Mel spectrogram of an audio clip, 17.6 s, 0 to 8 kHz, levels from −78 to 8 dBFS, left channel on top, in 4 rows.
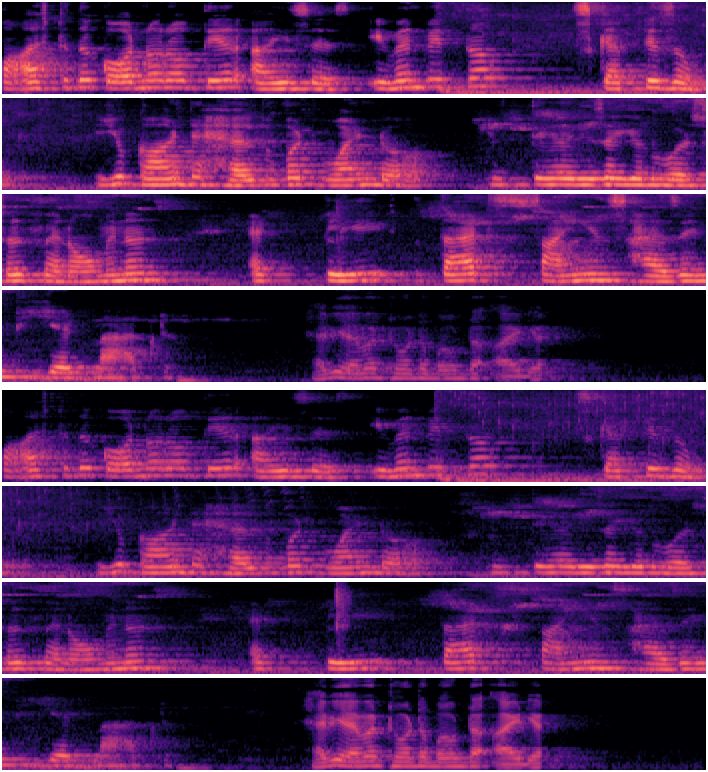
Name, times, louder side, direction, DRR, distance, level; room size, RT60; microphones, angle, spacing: voice 1, 0.0-3.2 3.6-4.5 5.0-7.1 7.4-9.9 10.4-14.1, left 6 dB, 55° left, 0.3 m, -20 dB
sound 1, 2.7-6.8, equal, 35° right, 1.7 m, -38 dB
sound 2, 7.3-13.8, left 1 dB, 15° left, 4.0 m, -42 dB
voice 2, 15.1-16.6, right 7 dB, 55° right, 0.3 m, -30 dB
18.0 x 8.3 x 4.4 m
head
